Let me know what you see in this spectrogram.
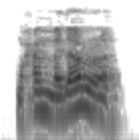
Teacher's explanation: ما ينفعش تقول محمدا رسول لا محمد الرّ إدغمها إدغام كامل وهات الراء مفخمة لأنها مفتوحة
